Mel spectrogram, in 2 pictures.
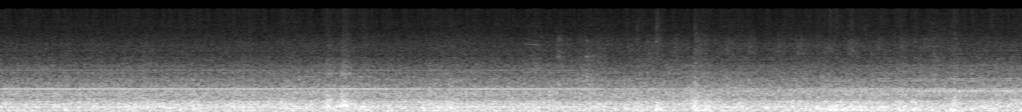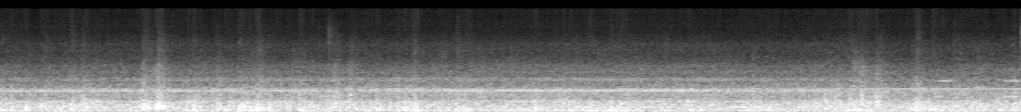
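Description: A train's motor hums with a steady tone.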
